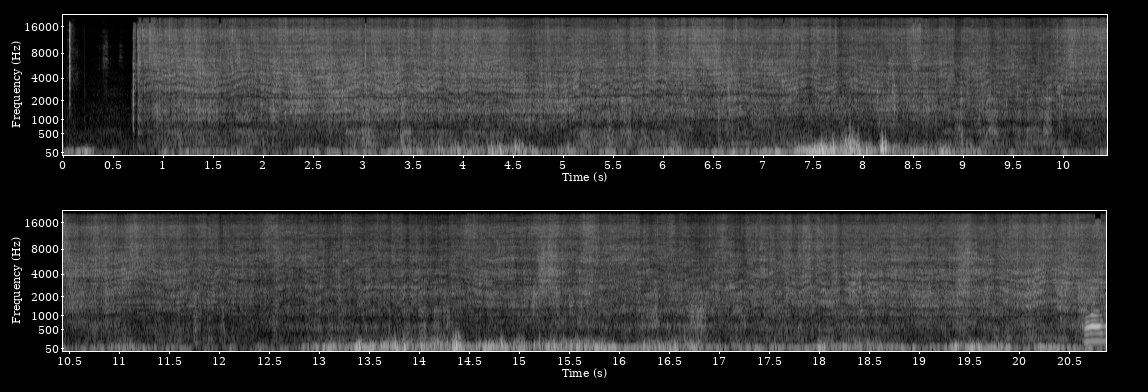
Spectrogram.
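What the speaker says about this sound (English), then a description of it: "the next step I'm going to do is to wash away all the soil" A water spray rinses soil off the roots of a Sarracenia pitcher plant during repotting, a loud continuous hiss and splatter close by that swells and dips over about twenty seconds.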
